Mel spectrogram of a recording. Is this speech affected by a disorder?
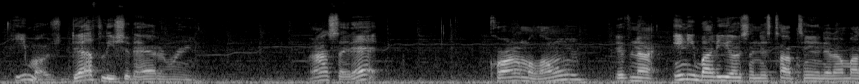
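No.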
